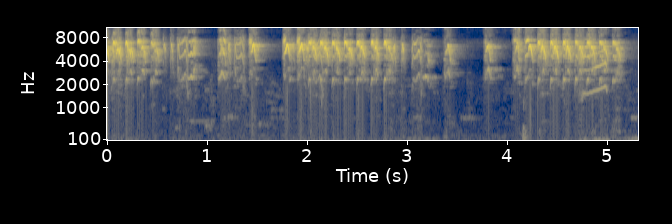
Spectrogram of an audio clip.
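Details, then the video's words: Little spiderhunter, used as a trapping lure call, giving rapid, high-pitched chattering bursts, a busy stream of sharp notes broken by brief pauses. "Suara Pikat Ribut Burung Sogok Ontong"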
